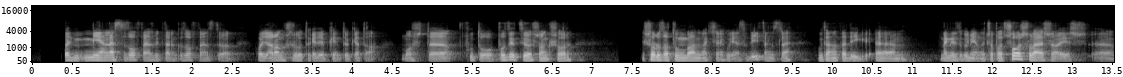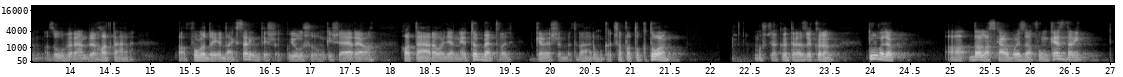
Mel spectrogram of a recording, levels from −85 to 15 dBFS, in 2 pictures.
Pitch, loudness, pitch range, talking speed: 120 Hz, -21 LUFS, 115-125 Hz, 150 wpm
